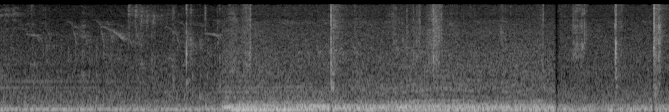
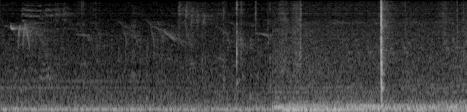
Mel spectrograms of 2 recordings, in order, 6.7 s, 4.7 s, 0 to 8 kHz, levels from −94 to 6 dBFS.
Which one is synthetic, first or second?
second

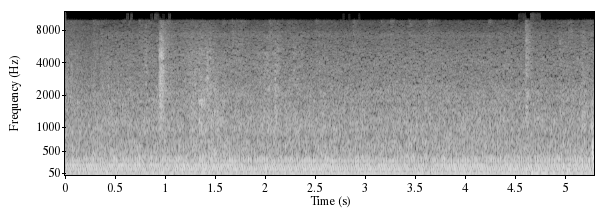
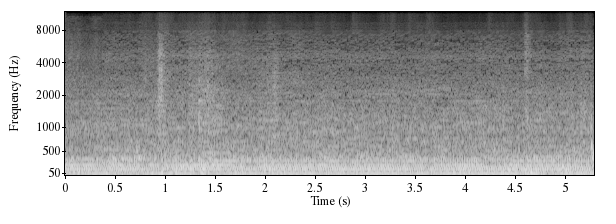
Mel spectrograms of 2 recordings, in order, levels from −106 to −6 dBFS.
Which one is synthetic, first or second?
second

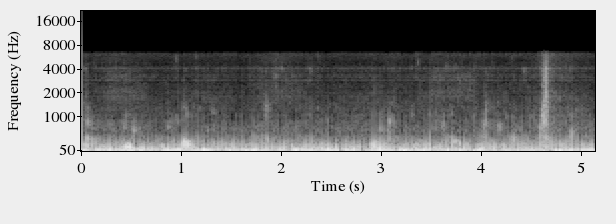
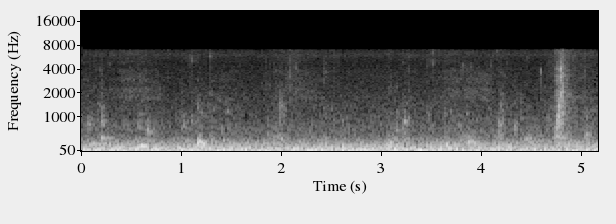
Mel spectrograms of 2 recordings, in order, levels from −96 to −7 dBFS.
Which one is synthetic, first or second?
first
